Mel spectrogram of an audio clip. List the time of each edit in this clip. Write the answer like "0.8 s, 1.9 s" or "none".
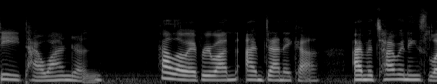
none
